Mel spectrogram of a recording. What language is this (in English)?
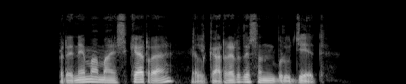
Catalan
